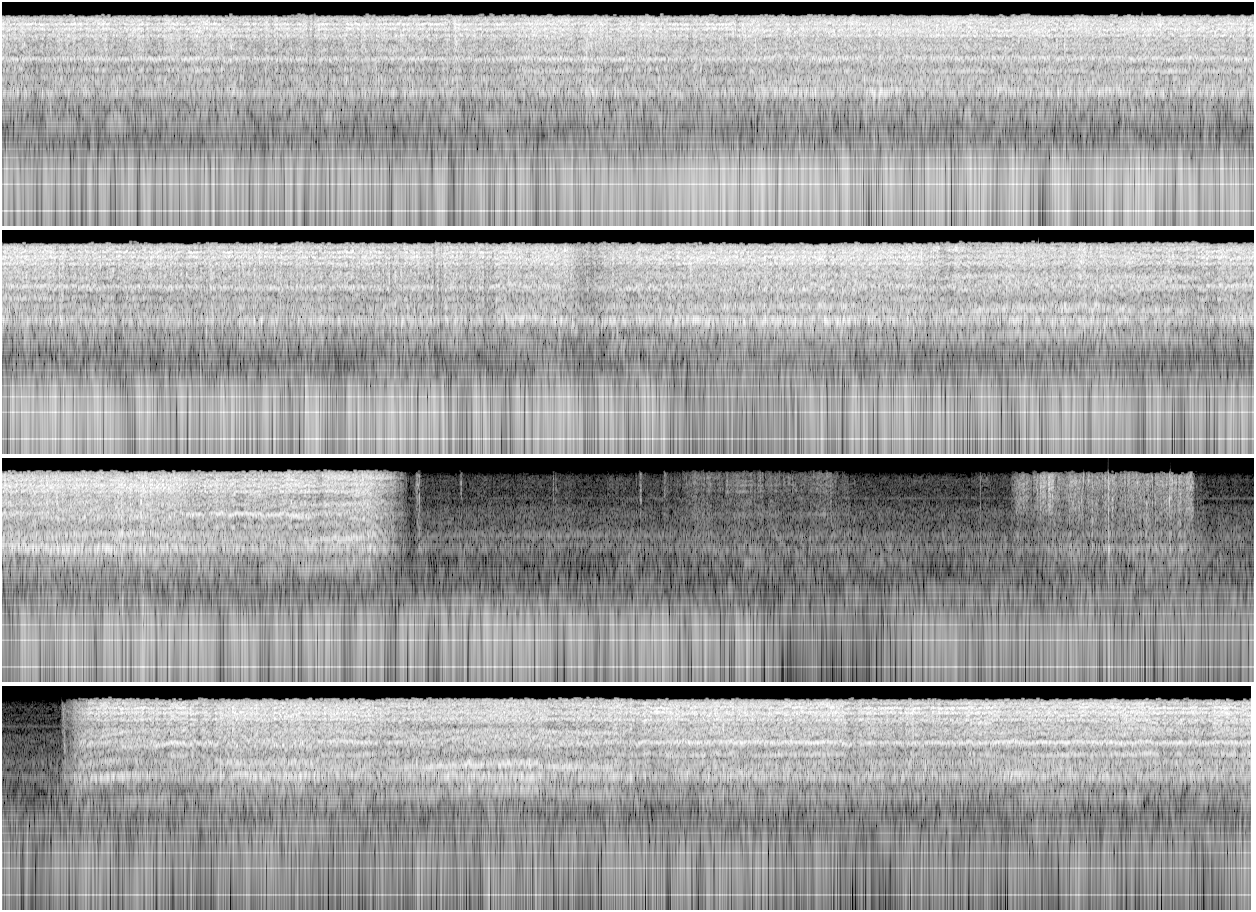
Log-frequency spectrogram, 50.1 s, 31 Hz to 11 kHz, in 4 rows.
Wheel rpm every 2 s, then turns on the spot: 160, 160, 160, 160, 160, 160, 170, 160, 160, 140, 160, 160, 160, 160, 80, 0, 10, 0, 10, 110, 160, 160, 160, 160, 160.
32-34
